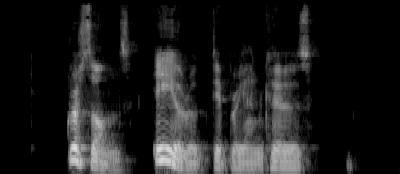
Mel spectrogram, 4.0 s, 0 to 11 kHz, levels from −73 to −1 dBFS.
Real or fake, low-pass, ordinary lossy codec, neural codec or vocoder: real; 9.9 kHz; Opus, 64 kbps; none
